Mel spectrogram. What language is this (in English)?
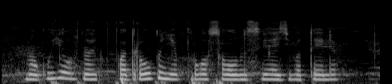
Russian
